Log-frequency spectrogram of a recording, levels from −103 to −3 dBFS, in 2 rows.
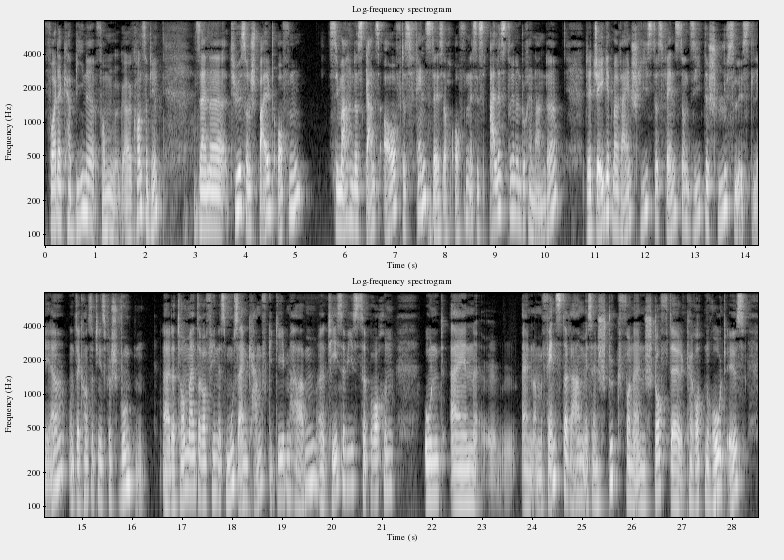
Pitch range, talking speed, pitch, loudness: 120-150 Hz, 160 wpm, 130 Hz, -20 LUFS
